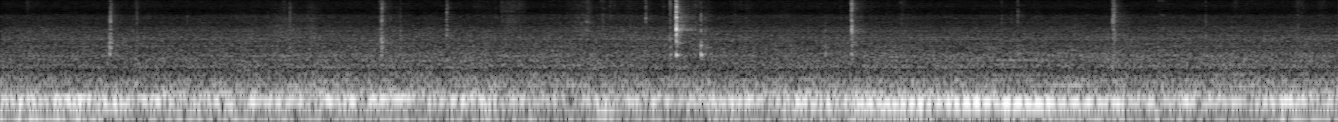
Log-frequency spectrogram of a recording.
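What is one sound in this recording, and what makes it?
Plastic parts and wires rustle and knock in a hand.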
